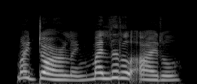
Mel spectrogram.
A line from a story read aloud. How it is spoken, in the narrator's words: cried the general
